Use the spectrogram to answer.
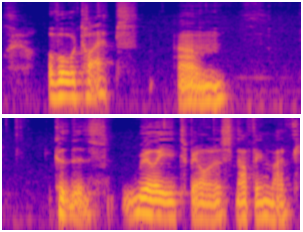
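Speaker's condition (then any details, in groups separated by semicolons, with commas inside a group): Spastic quadriplegic cerebral palsy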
